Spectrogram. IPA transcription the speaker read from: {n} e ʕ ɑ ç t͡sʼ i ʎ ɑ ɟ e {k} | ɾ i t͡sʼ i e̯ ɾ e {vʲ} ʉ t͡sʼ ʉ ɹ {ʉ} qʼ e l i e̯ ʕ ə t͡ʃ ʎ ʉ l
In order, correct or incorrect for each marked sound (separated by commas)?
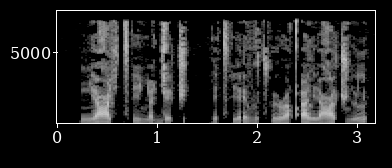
incorrect, incorrect, incorrect, correct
